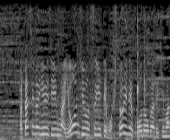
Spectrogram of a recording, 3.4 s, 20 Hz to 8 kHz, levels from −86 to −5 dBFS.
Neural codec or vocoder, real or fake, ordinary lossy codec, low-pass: none; real; none; none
